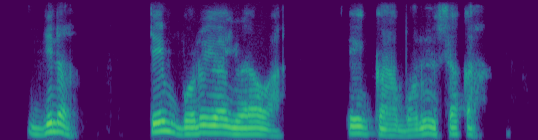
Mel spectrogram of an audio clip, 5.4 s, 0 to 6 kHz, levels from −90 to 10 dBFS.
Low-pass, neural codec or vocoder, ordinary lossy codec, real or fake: 5.4 kHz; codec, 44.1 kHz, 7.8 kbps, Pupu-Codec; Opus, 32 kbps; fake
